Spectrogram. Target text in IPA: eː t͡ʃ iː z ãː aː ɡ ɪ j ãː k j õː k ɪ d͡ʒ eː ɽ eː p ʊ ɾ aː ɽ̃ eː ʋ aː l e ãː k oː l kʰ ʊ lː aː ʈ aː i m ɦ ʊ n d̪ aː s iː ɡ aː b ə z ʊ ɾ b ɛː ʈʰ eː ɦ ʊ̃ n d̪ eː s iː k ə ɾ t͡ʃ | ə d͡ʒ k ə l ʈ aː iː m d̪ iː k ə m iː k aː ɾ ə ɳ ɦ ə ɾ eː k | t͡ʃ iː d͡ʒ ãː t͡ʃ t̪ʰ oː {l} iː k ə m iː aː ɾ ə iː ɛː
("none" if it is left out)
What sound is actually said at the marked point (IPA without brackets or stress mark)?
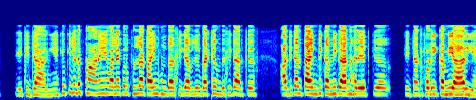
ɽ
